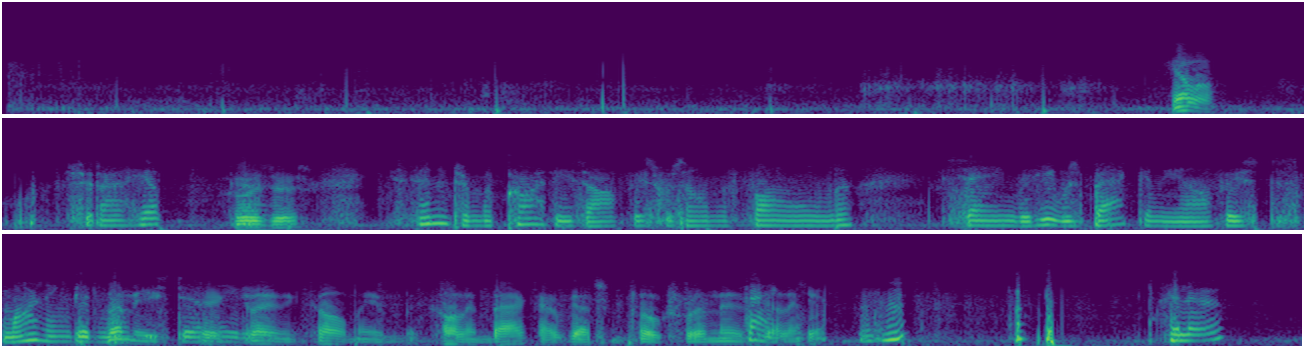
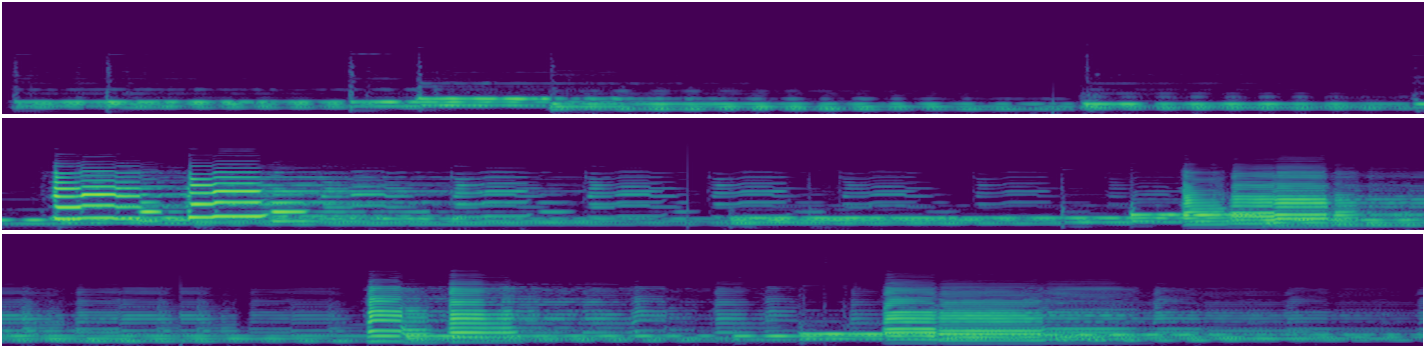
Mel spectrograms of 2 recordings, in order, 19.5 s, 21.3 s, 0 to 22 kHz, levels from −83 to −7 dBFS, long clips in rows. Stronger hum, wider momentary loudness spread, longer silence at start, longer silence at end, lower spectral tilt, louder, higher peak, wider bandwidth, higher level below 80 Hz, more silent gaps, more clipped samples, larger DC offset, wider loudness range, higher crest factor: neither; about the same, 21 LU vs 19 LU; about the same, 0.15 s vs 0.05 s; first, 0.4 s vs 0 s; first, -9.5 dB/octave vs -6.5 dB/octave; second, -35 LUFS vs -30 LUFS; second, -18 dBFS vs -10 dBFS; second, 5.6 kHz vs 6.8 kHz; first, -62 dBFS vs -84 dBFS; neither; neither; neither; first, 22 LU vs 13 LU; about the same, 18 dB vs 20 dB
